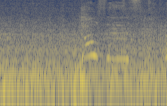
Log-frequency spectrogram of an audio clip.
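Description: Steady low hum of idling vehicle engines under indistinct voices.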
